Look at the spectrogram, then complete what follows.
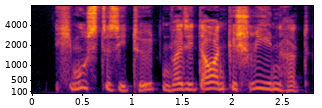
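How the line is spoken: Wailing cry. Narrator (German): rief mit jammernder Stimme

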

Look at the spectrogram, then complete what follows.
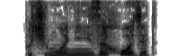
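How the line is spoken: Whisper. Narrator (Russian): прошептала я

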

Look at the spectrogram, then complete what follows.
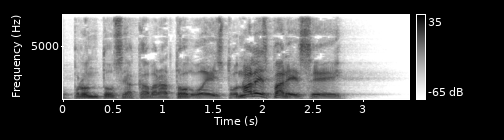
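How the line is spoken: Exclaimed with a curse. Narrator (Spanish): exclamó, con un reniego

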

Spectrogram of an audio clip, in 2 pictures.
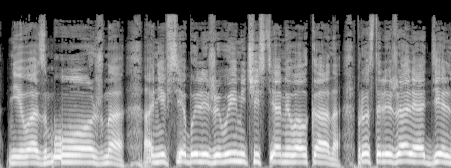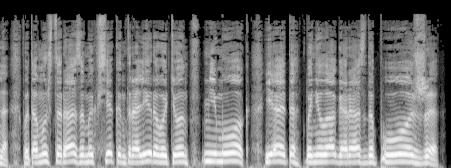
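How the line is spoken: Choked out through sobs. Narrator (Russian): Захлебываясь рыданиями, выдавила

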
